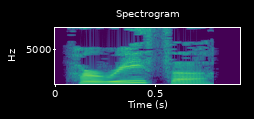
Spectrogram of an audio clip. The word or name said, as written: haritha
